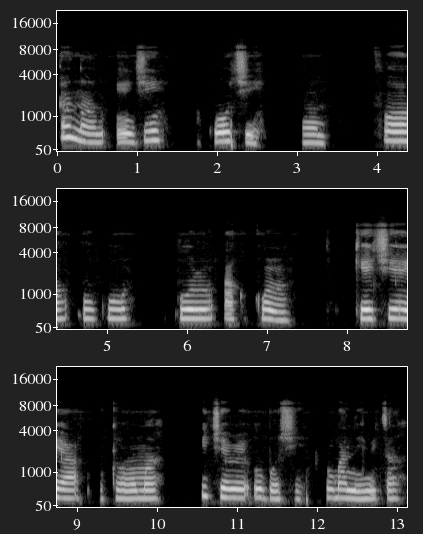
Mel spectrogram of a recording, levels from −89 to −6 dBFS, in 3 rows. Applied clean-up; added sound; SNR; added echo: none; none; none; none.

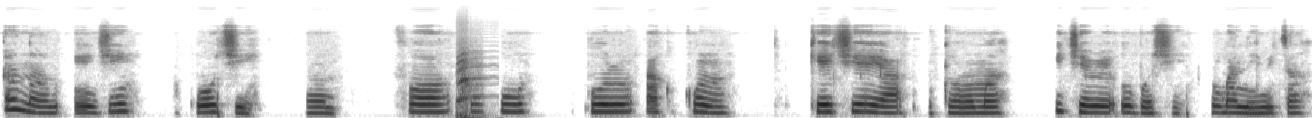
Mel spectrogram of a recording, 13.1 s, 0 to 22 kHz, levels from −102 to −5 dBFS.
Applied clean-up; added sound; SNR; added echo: neural mask model RNNoise.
